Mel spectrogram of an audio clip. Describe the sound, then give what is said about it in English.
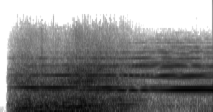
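Tsunami warning sirens in Honolulu: a civil defense siren cuts in abruptly and holds a loud, steady wailing tone with bright overtones for the whole stretch, without breaks and with no voices. “That is the sound of the warning sirens just minutes ago in Honolulu, which is under a tsunami threat right now.”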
